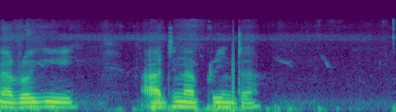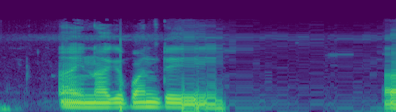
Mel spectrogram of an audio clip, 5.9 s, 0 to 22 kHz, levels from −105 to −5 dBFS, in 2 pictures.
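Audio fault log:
1.74–1.84 s: loud pop, a double pop about 10 dB above the speech, likely a voltage pulse from a plug or switch; unlike a dropout, the speech continues underneath.
3.87 s: loud pop, a single sharp pop about 10 dB above the speech, again a likely electrical pulse; the speech carries on beneath it.
4.33–5.94 s: robotic sound from repeated short buffers, a rigid metallic buzz at 100 Hz as roughly 70% of the audio is replaced by repeats, likely of a 10 ms buffer; unlike a pop, it persists and loosely tracks the speech.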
